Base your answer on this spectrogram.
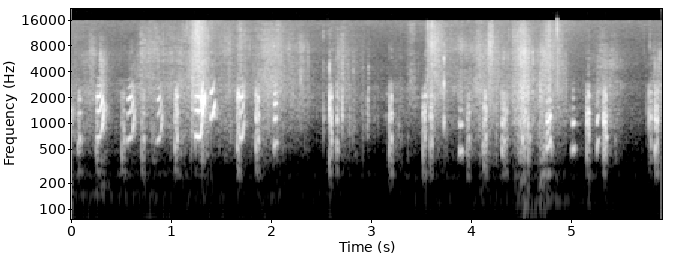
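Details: Guinea pigs, several animals, giving short harmonic squeaks and chirps in quick irregular bursts, one brief higher rising note near the middle, mixed with rustling broadband scratches of movement.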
